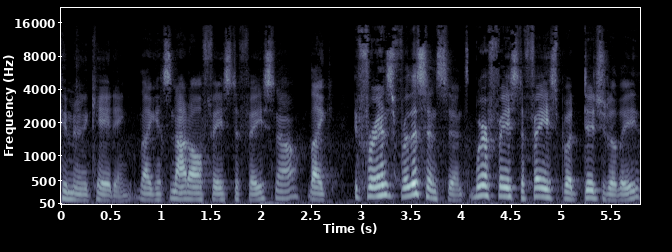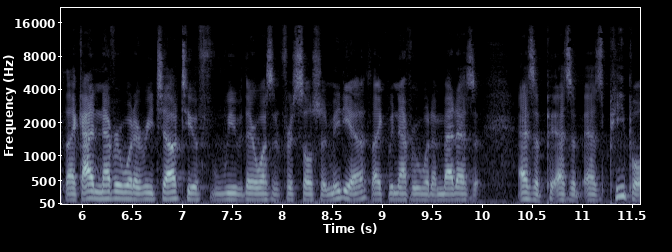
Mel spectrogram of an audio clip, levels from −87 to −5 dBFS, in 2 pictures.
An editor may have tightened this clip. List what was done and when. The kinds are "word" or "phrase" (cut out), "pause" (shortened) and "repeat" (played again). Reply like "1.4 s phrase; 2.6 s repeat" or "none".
2.8 s pause; 4.1 s word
